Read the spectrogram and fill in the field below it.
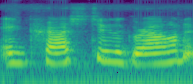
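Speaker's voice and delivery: ordinary delivery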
